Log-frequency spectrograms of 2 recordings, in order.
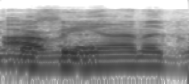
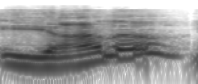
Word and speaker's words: Ariana: I always Ariana Grande. – Ariana Grande. – You said Iana? – Yeah, I said Iana.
